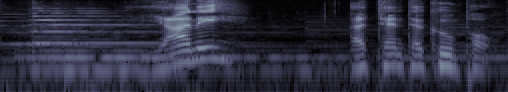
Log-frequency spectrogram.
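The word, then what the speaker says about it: Giannis Antetokounmpo: Yanni Antetokounmpo. Opa! Opa! Opa! Don't pronounce the S.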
